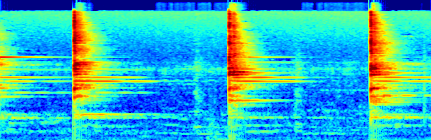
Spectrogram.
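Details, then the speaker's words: Supermoto wheel rebuild: spokes tapped with a wrench after lacing and truing, giving three crisp metallic taps, each ringing with a clear, lingering tone like a little melody, not hollow, meaning properly tensioned spokes; a loose spoke sounds hollow. "entendez bien que le rayon ça sonne c'est à dire que vous tapez dessus que ça ne sonne pas creux ça fait comme une petite mélodie"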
